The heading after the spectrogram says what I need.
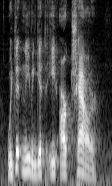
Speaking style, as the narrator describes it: Scotty grumbled

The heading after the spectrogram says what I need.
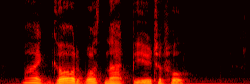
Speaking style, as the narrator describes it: She sighed

